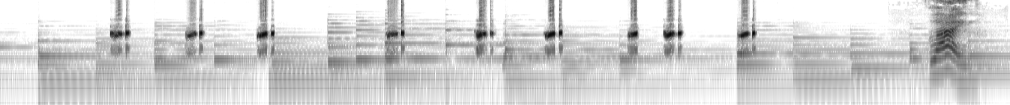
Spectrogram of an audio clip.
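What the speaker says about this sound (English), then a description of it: "Frog." A frog croaks about nine times in a steady, evenly spaced series of short, loud croaks over a bright musical backing, ending with a brief rising squeak.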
